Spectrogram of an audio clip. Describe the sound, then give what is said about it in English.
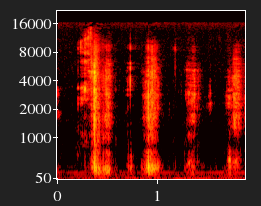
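A raw carrot is chewed with crisp, crunchy bites. Several sharp, fairly quiet crunches come in an uneven rhythm, with no talking. “You ready for this carrot ASMR?”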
